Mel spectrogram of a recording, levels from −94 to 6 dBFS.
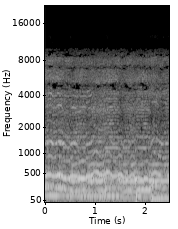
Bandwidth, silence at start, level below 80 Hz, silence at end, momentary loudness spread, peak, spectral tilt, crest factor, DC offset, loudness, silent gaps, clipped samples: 9.8 kHz; 0 s; -32 dBFS; 0 s; 2 LU; -6 dBFS; -6.5 dB/octave; 12 dB; under 0.1%; -18 LUFS; none; under 0.1%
